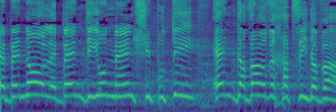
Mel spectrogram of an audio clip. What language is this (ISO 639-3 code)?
heb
